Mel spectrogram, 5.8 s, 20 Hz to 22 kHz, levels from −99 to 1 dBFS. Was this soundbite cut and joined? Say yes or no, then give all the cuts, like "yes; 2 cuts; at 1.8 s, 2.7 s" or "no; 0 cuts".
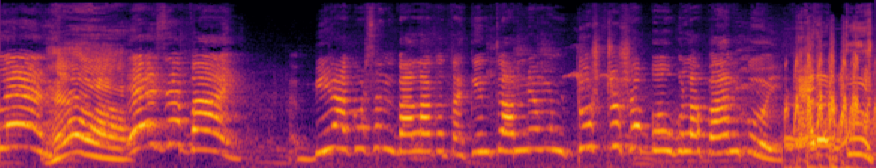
no; 0 cuts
